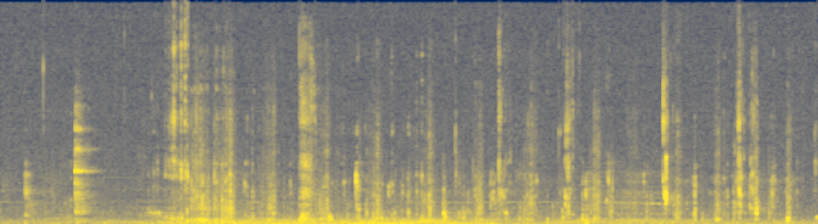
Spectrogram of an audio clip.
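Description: Close-up crunching and chewing of a pani puri: the hollow fried puri shell, filled with mint water and potato, is eaten whole and crackles with many quick, sharp crunches as it is chewed.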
